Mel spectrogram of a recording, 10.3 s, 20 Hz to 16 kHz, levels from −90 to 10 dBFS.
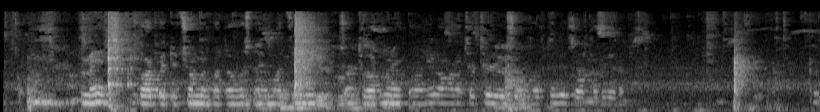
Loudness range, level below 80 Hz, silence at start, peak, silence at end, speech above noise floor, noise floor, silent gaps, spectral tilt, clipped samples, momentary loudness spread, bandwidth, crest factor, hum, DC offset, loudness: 11 LU; -54 dBFS; 0.05 s; 0 dBFS; 0 s; 29 dB; -54 dBFS; none; -4 dB/octave; under 0.1%; 17 LU; 11.5 kHz; 26 dB; none; under 0.1%; -25 LUFS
